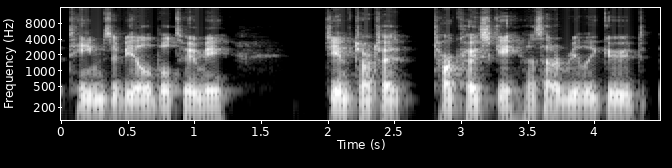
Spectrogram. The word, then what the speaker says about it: Tarkowski: But I think Tarkowski, when he played, I've had an absolute stinker pronouncing his name twice. Let's go again. Tarkowski, when he plays, has been a leader on the pitch for them and been really, really good.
